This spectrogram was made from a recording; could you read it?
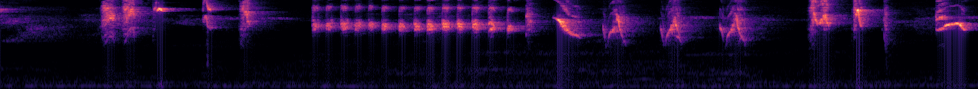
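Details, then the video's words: Purple-throated sunbird (konin) in full song with mimicry of other birds, sparrows and chicks: a high, thin run of sharp chips, a fast buzzy trill and quick downslurred notes over a faint low hum. "Kolibri Ninja (Konin) Gacor Isian Ciblek, Gereja, Anak Ayam, Dll"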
